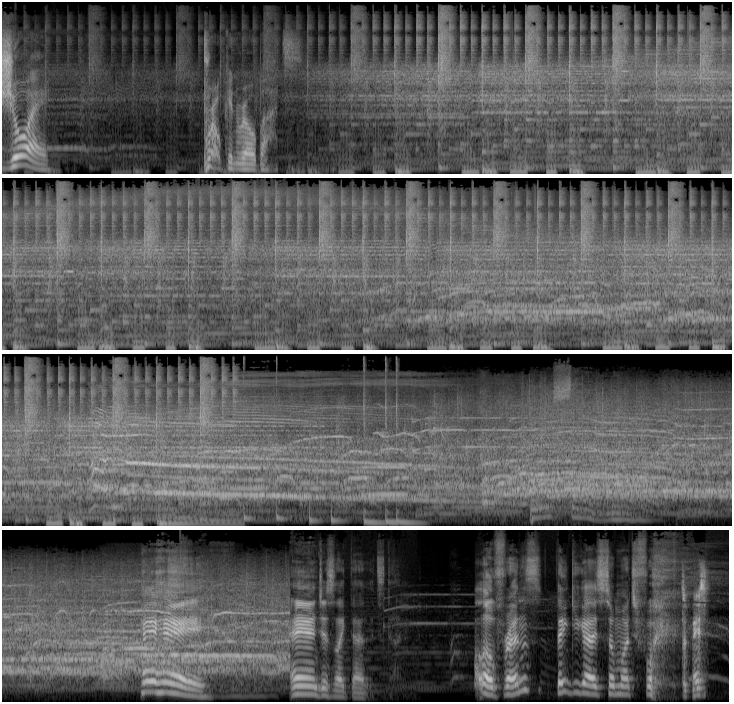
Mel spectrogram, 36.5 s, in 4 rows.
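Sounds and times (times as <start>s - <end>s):
speech: 0.1s - 0.7s, 2.6s - 3.6s, 31.0s - 32.2s, 33.3s - 36.3s
heavy rhythmic thumps: 3.8s - 23.6s
crowd cheering and whooping: 5.2s - 31.0s
shrill whistles: 9.6s - 31.0s
laughter: 35.5s - 36.4s.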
